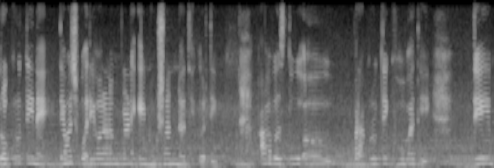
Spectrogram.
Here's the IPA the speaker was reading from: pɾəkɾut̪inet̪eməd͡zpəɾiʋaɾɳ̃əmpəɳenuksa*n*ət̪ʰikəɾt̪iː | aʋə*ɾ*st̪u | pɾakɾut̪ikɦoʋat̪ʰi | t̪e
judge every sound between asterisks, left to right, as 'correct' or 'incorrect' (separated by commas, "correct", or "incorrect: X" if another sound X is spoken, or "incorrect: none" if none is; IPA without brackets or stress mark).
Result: incorrect: nː, incorrect: none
